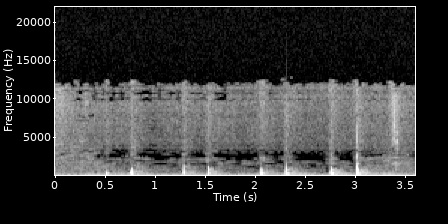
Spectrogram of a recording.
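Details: Abdominal exam percussion on a patient without pain, done with the hand flat on the abdomen, starting in the left upper quadrant: about nine sharp, hollow taps with a brief resonant ring, normal tympany near the umbilicus.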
